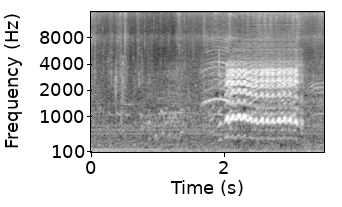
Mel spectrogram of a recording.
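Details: Goat being bathed in a village, letting out a single loud, bleat about a second long with a rapid vibrato.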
